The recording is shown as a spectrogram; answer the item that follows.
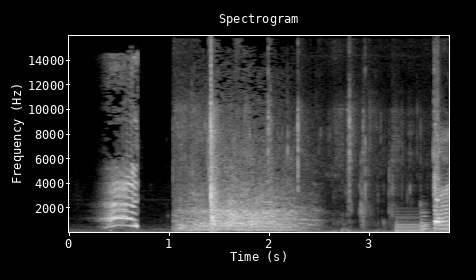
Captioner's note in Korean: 웃음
